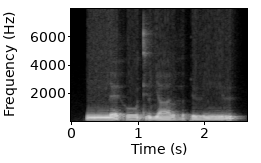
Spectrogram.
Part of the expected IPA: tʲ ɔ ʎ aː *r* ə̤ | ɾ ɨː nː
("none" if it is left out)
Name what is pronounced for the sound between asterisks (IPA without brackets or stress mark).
l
